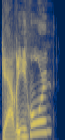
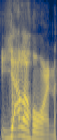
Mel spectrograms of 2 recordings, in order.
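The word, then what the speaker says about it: Gjallarhorn: He's like, he got a Galahorn? He didn't know how to pronounce it. You know, and I'm pretty sure there was some nerd in the background saying, it's pronounced Yallahorn.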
